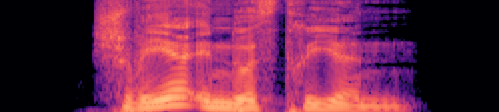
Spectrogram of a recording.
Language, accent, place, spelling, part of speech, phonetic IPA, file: German, Germany, Berlin, Schwerindustrien, noun, [ˈʃveːɐ̯ʔɪndʊsˌtʁiːən], De-Schwerindustrien.ogg
- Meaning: plural of Schwerindustrie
